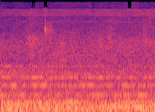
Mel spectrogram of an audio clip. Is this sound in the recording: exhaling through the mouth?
no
